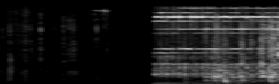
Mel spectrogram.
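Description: A few faint clicks, then a telephone starts ringing suddenly about a second in, loud and steady.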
